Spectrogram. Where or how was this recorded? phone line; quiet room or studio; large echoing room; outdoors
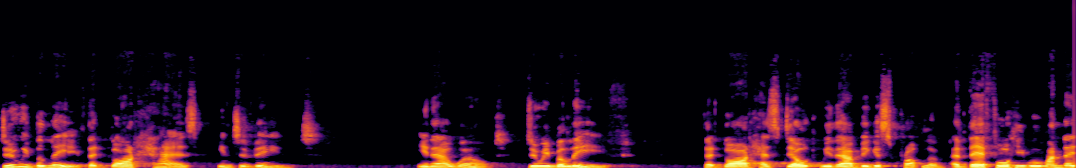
large echoing room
